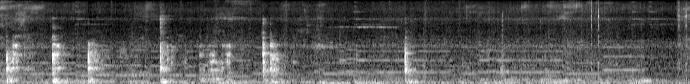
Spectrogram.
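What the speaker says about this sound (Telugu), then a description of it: "టమాటా ఇట్లా కొంచెం ఫ్రై కాగానే ఎండుమిర్చి వేయాలి." Tomatoes and dried red chillies fry in a pan, a steady sizzle running underneath repeated scraping and clinking stirs of a utensil against the pan.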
